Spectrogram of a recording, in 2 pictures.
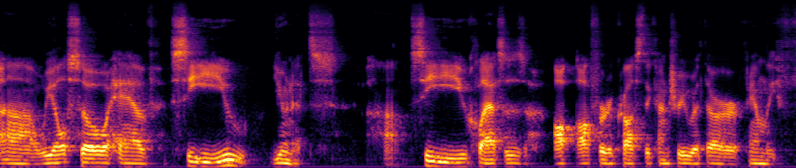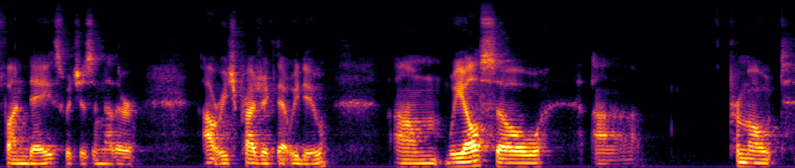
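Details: Adult man who describes himself as a person who stutters; real stuttering.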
